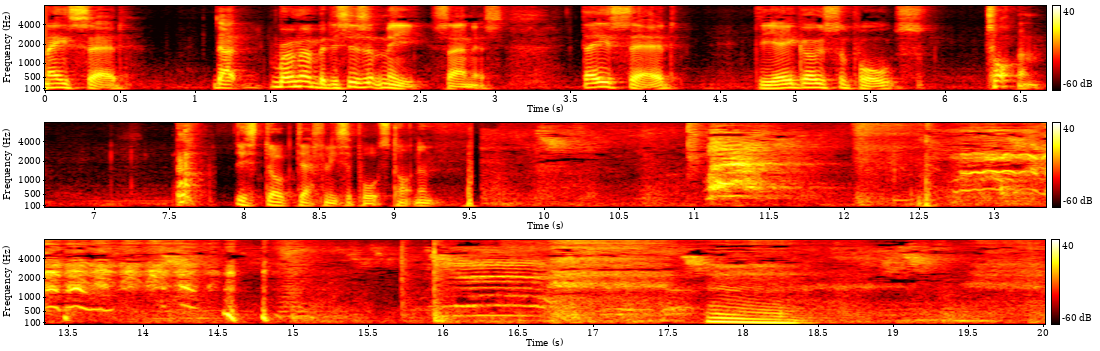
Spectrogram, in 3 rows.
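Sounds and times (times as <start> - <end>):
speech: 0.0 - 6.7, 7.5 - 10.2, 17.8 - 18.4
goat screaming: 11.0 - 12.0, 15.9 - 16.8
laughter: 12.0 - 15.3.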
